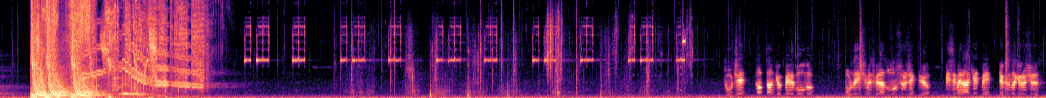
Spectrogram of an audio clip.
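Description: A man laughs loudly for about three seconds. Then a run of high electronic beeps and clicks goes on for about nine seconds, and short warbling electronic bursts follow near the end.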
